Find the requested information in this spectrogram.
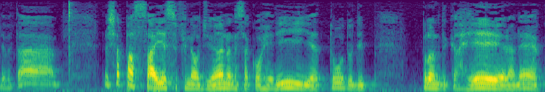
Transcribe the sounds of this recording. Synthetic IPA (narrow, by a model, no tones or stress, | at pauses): devɐ̃t̪ã | d̪̥ejʃapasaiesɪfinawd͡ʒɪɐ̃nʊnɛsɐkoɦeɾiɐt̪ud̪ʊdɪ | plɐ̃nʊd̪ɪkaɦeɾɐnɛ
